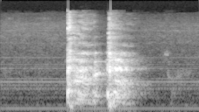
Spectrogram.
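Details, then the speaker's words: Adult with a cough who says they sound a little funny: two quick cough bursts against a low steady background hum; a plain cough. "But sorry if I sound a little funny, I have a cough up in my mouth."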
